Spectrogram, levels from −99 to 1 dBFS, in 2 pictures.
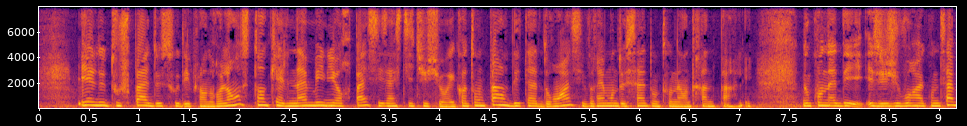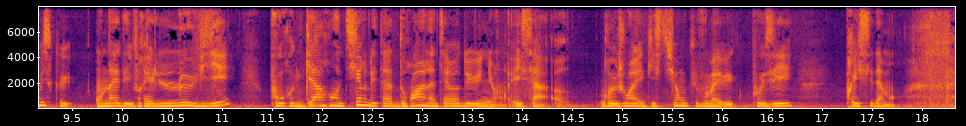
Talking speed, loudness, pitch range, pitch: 225 wpm, -17 LUFS, 185-215 Hz, 200 Hz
